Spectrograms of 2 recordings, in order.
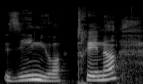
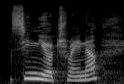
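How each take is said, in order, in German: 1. Senior wird wie im Deutschen ausgesprochen. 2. Senior wird wie im Englischen ausgesprochen. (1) "also ganz klassisch gesagt" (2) "Sie sprechen jetzt Englisch aus"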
